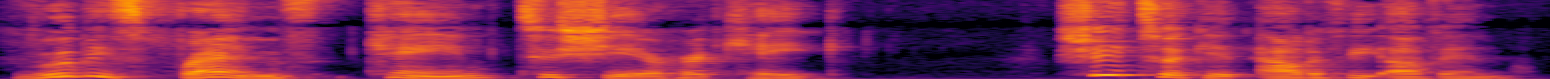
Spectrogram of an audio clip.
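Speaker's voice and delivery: ordinary delivery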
